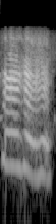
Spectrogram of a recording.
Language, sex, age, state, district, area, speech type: Kannada, female, 30-45, Karnataka, Uttara Kannada, rural, conversation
